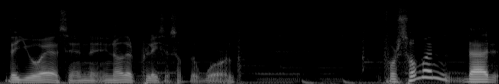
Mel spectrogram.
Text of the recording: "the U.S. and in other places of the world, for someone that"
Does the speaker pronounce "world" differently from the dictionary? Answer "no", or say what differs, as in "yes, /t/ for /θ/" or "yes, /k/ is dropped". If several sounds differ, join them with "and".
no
